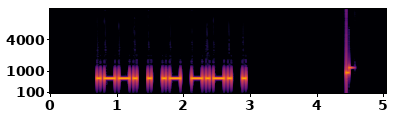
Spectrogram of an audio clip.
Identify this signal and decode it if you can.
Morse code, heard as a keyed tone, about 22 wpm, 700 Hz. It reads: PEACE
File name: 5 Letter Words - First 3 Letters Given - 22wpm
